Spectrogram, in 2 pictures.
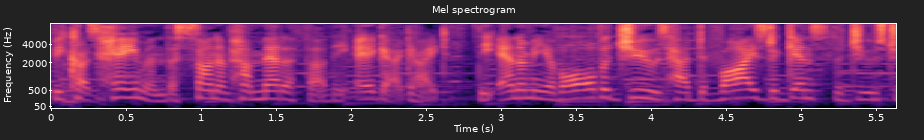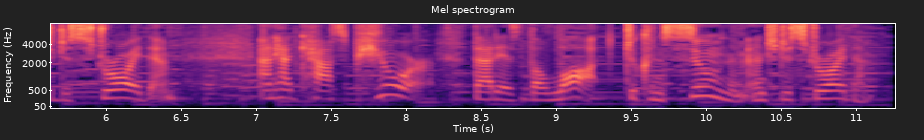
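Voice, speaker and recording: A woman's voice: fairly high pitch, normal speed. Woman narrating scripture over music. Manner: steady, formal reading with careful pacing.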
